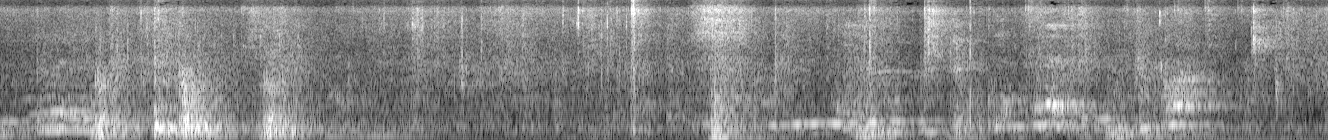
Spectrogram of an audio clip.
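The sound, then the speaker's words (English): A child stomps her feet in a series of irregular, hollow thumps on a hard floor, with faint background murmuring in the room. “It's my granddaughter, so she wants to stomp her feet.”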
